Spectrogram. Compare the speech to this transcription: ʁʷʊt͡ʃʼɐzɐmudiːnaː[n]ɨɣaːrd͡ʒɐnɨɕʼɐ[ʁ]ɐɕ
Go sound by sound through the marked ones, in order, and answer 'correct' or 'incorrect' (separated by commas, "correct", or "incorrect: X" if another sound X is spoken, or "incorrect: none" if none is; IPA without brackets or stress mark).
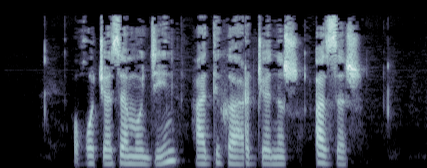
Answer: incorrect: d, incorrect: z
